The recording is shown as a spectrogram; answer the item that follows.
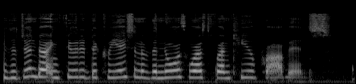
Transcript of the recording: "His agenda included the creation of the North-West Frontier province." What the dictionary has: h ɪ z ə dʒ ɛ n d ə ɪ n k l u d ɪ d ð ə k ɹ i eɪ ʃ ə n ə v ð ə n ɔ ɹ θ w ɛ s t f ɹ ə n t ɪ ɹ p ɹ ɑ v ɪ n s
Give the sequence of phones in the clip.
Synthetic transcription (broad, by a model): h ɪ z ə dʒ ɛ n d ə ɪ n k l u d ɪ d ð ə k ɹ i eɪ ʃ ə n ə v ð ə n ɔ ɹ θ w ɛ s t f ɹ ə n t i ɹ p ɹ ɑ v ɪ n s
